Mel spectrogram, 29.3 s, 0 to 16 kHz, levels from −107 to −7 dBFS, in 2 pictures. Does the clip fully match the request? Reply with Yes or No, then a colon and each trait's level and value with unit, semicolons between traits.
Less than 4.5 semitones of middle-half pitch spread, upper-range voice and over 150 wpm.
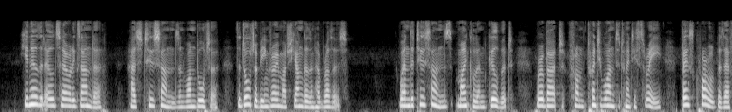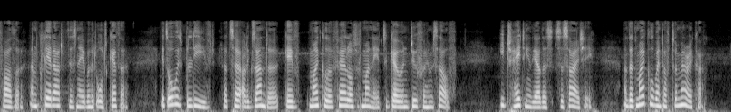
Yes: average, 3.5 semitones; high, 195 Hz; average, 160 wpm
